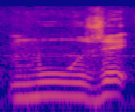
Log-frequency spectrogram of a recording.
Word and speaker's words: muxe: Entremos a cómo se debería de pronunciar. Bueno, la palabra tiene un origen zapoteco, que es muxe.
